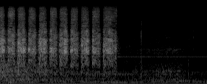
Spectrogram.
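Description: A worn metal reliefing block rubbed in quick, short back-and-forth strokes, about a dozen a second, over an embossed natural brass blank, lightly sanding the raised pattern. The strokes stop a little after a second in.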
